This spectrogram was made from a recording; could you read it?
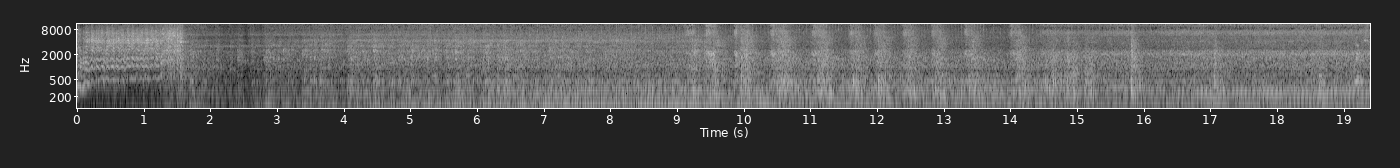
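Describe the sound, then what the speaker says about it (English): A Pontiac Phoenix engine, its vacuum leak repaired and a spark plug still cutting in and out, idles with an uneven mechanical rumble and picks up in a few sharp revs partway through, heard up close. "it's in there idling better now. No more vacuum leaks. Revving better."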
